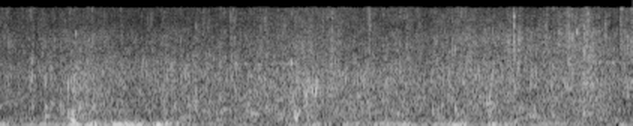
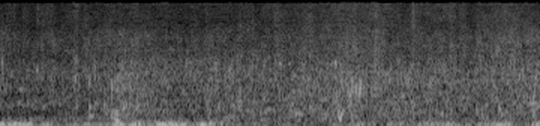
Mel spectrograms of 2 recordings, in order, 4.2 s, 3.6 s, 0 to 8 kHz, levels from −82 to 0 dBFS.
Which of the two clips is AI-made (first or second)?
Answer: second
